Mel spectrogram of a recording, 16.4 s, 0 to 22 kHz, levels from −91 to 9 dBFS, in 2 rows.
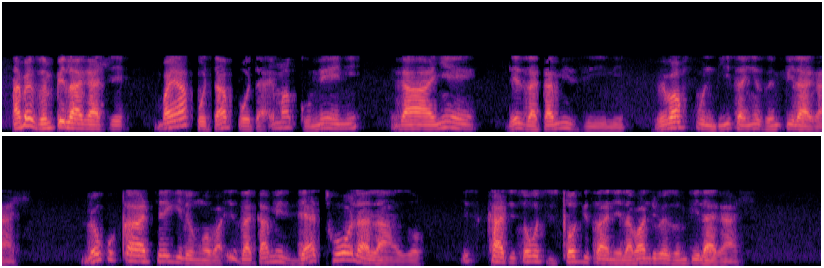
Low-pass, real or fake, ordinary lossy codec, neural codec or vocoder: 7.2 kHz; real; AAC, 16 kbps; none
